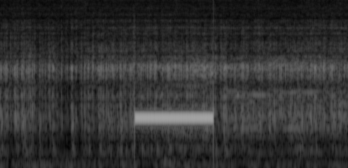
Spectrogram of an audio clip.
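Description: A short steady electronic tone sounds from a television.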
